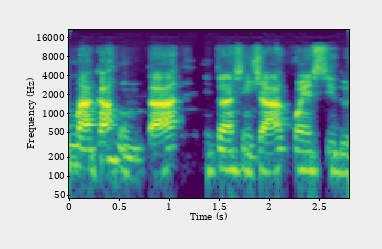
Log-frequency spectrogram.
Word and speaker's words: macaron: O macarrão se pronuncia macarrão, como se tivesse 2 S's, mas se escreve macaron.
